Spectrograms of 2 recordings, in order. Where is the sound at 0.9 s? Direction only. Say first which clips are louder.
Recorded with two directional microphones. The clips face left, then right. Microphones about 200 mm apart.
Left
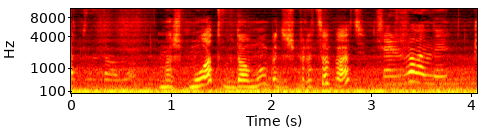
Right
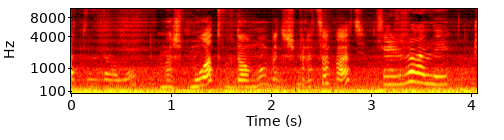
Left 4 dB; 50° left (ahead or behind).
